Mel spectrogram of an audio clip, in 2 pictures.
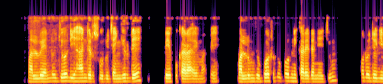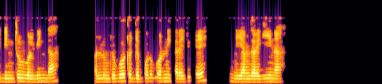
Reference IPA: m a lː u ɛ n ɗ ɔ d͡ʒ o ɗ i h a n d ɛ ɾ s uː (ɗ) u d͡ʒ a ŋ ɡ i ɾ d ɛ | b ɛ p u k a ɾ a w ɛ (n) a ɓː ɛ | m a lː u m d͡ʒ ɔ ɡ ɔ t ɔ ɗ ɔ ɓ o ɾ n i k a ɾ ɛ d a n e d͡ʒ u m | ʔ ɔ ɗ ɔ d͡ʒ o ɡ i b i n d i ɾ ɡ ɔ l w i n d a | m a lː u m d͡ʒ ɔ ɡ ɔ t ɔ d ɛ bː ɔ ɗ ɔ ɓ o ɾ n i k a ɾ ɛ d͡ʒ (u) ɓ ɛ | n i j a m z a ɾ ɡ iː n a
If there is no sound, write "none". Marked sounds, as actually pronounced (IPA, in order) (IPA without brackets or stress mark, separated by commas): d, m, u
